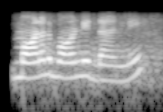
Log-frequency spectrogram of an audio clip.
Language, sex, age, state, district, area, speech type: Telugu, female, 18-30, Andhra Pradesh, N T Rama Rao, urban, conversation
